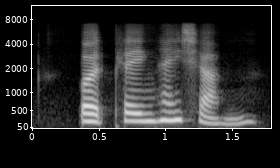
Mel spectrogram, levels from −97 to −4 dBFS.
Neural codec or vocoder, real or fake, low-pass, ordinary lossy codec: codec, 16 kHz, 0.7 kbps, FocalCodec; fake; 7.2 kHz; none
